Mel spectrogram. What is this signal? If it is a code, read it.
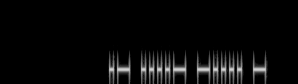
Morse code, heard as a keyed tone, about 30 wpm, 700 Hz. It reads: A46T
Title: Common Cut Numbers - 4-Digit 30wpm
